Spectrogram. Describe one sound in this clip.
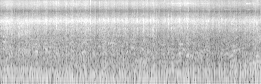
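Many motorcycle engines rumble steadily as a large group rides past.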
